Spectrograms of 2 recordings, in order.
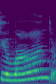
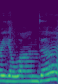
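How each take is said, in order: First: Yolanda said as "yo-LAHND"; name without final vowel. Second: Yolanda said as "yo-LAHN-duh"; name with final vowel. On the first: Host unsure of a viewer's name, Yolanda without its last vowel. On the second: Host unsure of a viewer's name, Yolanda with its last vowel. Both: Shown as a demonstration. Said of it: "I don't know if it's Yolanda or Yolanda".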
